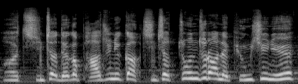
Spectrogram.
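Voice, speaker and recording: A very high-pitched, petty young male scammer, played by a man in an audio drama, a hotheaded bully who turns into a stammering coward. Faint music runs underneath. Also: moderate pace, lightly acted. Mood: taunting. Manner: stammering, swings from taunting to groveling.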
